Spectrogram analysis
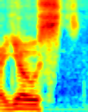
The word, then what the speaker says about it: Yost: only one but yeah Yost it kind of rhymes a toast to seize its evil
